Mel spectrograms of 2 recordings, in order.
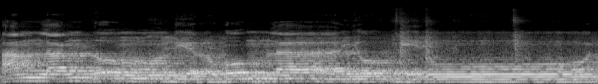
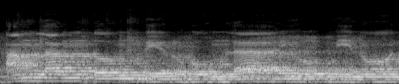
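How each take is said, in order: First: The vowel before the final n is held longest. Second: The vowel before the final n is held briefly. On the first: "kita baca enam paling panjang enam" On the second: "Seandainya kita baca dua harokat ya"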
